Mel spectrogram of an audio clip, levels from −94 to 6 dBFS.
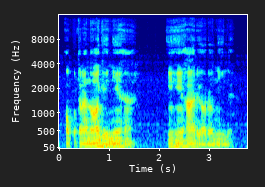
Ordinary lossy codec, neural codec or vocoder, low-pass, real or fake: none; none; 14.4 kHz; real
